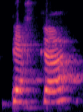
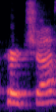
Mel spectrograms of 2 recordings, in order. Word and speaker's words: percha: Oui, Gutta, G-U-T-T-A, espace, Perca ou Percha, ça dépend, personne le prononce pareil, là, c'est comme pas clair comment le prononcer, P-E-R-C-H-A.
